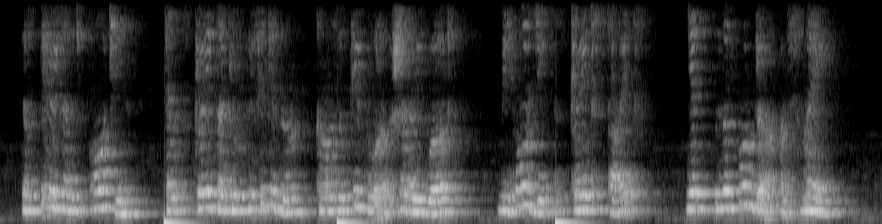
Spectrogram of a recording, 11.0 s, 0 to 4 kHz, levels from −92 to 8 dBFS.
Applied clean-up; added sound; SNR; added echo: none; Bass drum; 1 dB; reverberation time 0.9 s.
